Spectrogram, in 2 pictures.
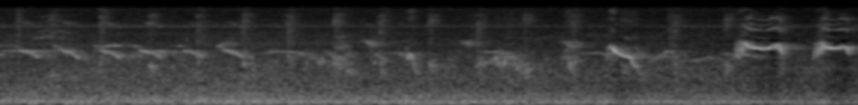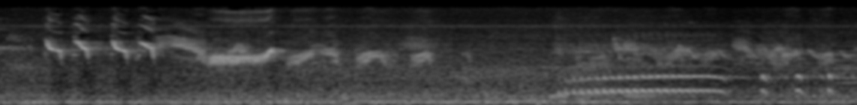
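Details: Chinese hwamei, a kept cage bird with a fanned tail and tall posture, singing a fast run of varied chirped and whistled notes, with a louder burst of short phrases in the middle and a drawn-out low note near the end.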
